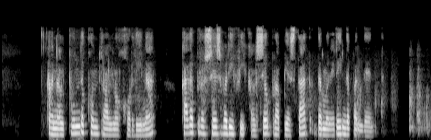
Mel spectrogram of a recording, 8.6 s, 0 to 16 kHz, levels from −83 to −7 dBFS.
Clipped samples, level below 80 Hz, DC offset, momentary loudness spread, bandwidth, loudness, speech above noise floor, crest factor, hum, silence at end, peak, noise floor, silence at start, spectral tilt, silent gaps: under 0.1%; -58 dBFS; under 0.1%; 12 LU; 8 kHz; -18 LUFS; 53 dB; 18 dB; none; 0 s; -2 dBFS; -72 dBFS; 0.95 s; -3.5 dB/octave; none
